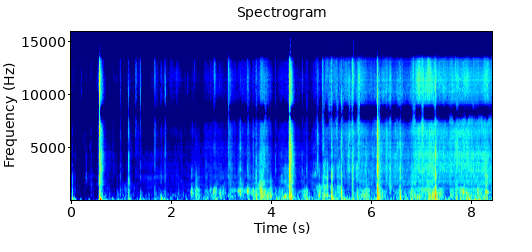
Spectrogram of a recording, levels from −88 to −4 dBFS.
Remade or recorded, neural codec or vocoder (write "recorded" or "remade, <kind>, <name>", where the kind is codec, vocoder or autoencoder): remade, vocoder, Vocos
